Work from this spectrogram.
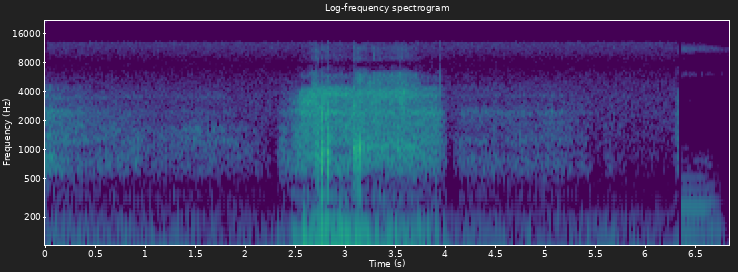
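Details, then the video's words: A sleeping dog snoring loudly: one long, rough, noisy snort swells and fades over about a second and a half, set against a low steady hum and faint background noise. "cute dog snoring loud when sleeping"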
